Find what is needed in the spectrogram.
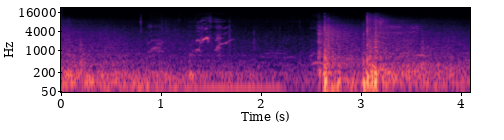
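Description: Fireworks display: a low rumble, then two loud booming bursts about half a second apart near the end.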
